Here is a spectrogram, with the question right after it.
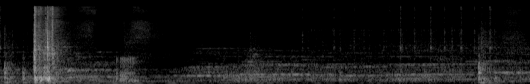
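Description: Sewing machine running a continuous stitch along a marked line on fabric, a steady close mechanical whir with brief pauses and a stop near the end.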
